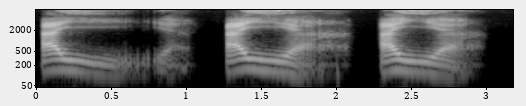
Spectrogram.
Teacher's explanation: ayya Tengah lidah di ee langit-langit depan Nah begini ya eah Tengah lidah langit-langit depan · Tengah lidah di langit-langit depan.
